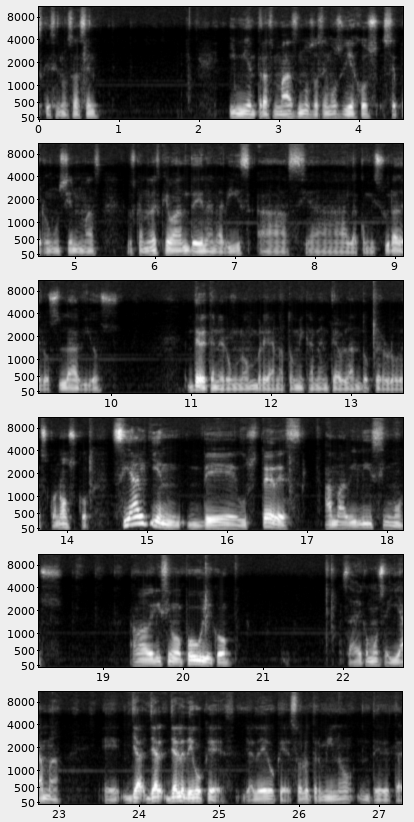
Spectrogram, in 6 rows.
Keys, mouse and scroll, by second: 0.1-5.1 ctrl+drag, 7.3-10.8 drag, 11.0-12.6 drag, 12.7 middle click, 13.6 shift+middle click, 14.6 shift+middle click, 15.9-17.0 drag, 17.0 shift+middle click, 18.2-20.5 shift+drag, 20.6 shift+middle click, 22.5-27.2 ctrl+drag.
